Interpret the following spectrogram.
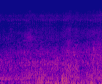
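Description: Faint wind rushing on a phone's microphone outdoors, a low steady haze with no other distinct sound.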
